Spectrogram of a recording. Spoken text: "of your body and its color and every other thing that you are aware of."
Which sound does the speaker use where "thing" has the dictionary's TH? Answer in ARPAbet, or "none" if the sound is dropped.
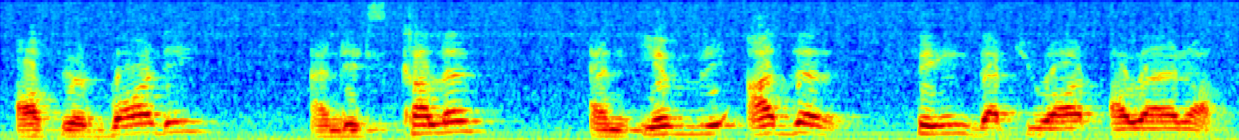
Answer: T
